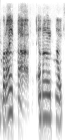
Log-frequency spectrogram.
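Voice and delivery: ordinary delivery

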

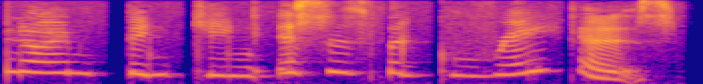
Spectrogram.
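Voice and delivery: put-on high, delighted little-girl voice. Four-year-old talks to her cat, high and delighted. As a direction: play yourself at four, thrilled with the game. Child self voiced in story.

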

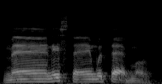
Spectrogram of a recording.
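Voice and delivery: low, soft, slow and offhand; casual inflection. Shown as a demonstration. Host demonstrating a casual, non-disrespectful way to say it. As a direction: toss it off casually, no hard edge. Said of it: "it's the inflection".

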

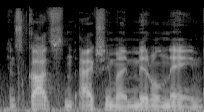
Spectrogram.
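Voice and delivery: normal talking voice

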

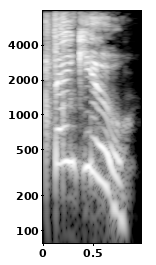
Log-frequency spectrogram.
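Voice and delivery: high breathy thank you. Retold or imitated. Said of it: "he goes".

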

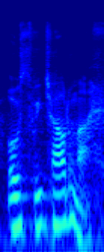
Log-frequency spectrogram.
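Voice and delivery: soft, fond aside to the congregation; a gentle pitying sigh of a line; tender aside. Real, not acted. Pastor softly pitying the flock: tender hush. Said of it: "preacher's tender aside to congregation".

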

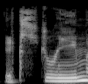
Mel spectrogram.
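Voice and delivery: "extreme" stretched out and hit hard; emphatic stress. Real, not acted. Doubting the trail's difficulty rating, emphatic stress on "extreme". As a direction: punch "extreme" slowly, making a show of it. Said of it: "say it with that emphasis".

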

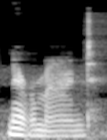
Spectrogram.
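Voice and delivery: quiet low mutter. Acted. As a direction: drop it under your breath.

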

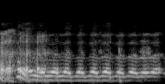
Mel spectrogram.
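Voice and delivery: high, open burst of laughter; real laugh. Real, not acted. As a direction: let a big giddy laugh out. Laughs at being told off.

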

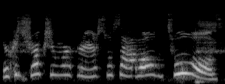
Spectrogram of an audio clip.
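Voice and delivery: high panicked complaint to dad; yelling at dad. Retold or imitated. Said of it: "Why are you yelling at me?".

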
